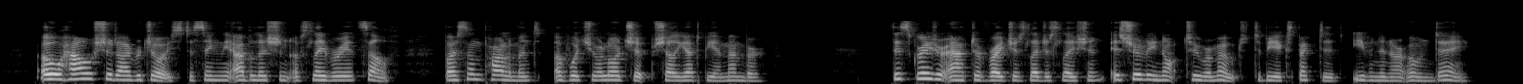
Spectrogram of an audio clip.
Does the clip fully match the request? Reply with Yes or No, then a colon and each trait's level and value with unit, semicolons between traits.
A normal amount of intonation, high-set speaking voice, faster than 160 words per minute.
No: narrow, 2.2 semitones; high, 195 Hz; average, 170 wpm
